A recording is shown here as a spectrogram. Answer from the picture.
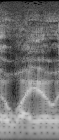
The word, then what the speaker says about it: OYO: how do you pronounce it? Is it just OYO? – OYO. – Okay. Yeah, yeah. I didn't know if it was OYO or.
